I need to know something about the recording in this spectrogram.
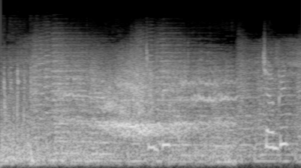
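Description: A car's tyres skid and screech as it swerves hard, over a loud film soundtrack. The skid swells about a second in and lasts about a second and a half.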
